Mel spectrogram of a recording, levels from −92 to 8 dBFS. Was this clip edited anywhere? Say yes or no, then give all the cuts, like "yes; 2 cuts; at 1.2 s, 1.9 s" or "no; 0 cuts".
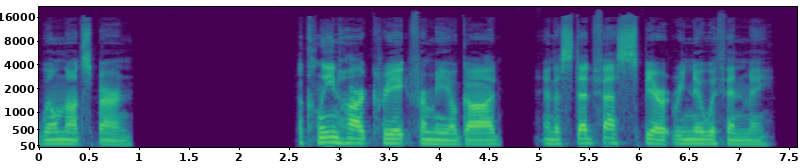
no; 0 cuts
